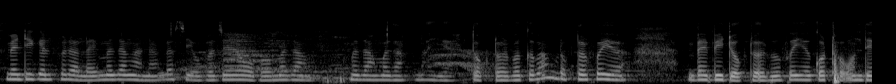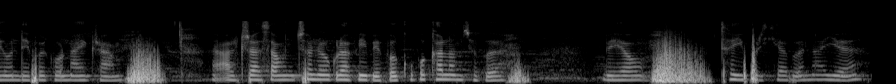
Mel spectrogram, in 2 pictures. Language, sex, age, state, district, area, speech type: Bodo, female, 30-45, Assam, Udalguri, urban, spontaneous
